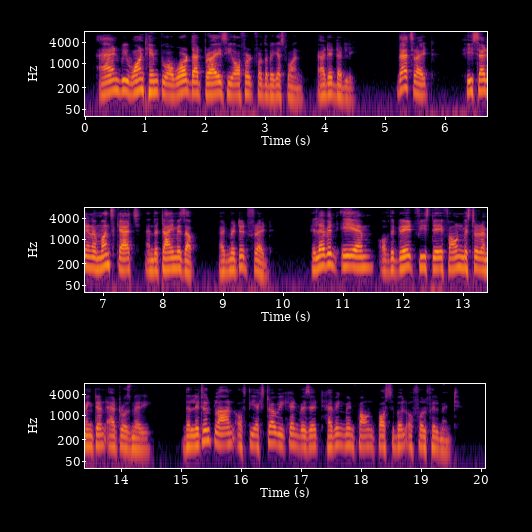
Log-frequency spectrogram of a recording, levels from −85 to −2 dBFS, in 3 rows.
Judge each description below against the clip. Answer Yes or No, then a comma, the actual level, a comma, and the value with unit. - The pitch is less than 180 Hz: Yes, medium, 140 Hz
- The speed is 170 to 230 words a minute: Yes, average, 175 wpm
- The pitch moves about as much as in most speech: Yes, average, 3.7 semitones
